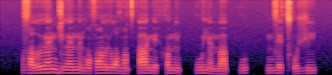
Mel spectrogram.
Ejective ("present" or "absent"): present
